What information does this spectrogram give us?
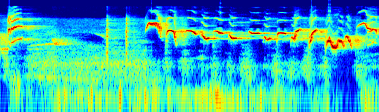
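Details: High-pitched White-rumped shama master song for drawing out young birds' singing: two clicks, then a fast continuous stream of thin warbled notes, ending in lower slurred phrases.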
